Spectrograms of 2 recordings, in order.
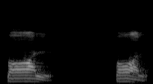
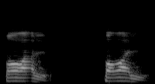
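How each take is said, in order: Both takes have the same delivery.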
